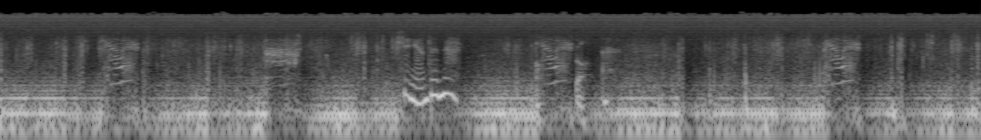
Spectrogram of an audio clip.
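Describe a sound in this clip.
A young woman speaks briefly with animation.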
